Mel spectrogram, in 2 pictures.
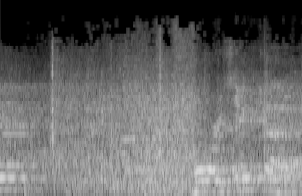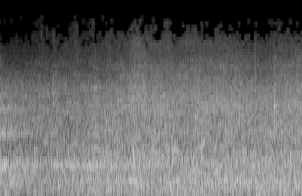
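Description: Ice hockey arena sound during play: a steady hiss of skates on ice and crowd in a large hall, with a few sharp clicks from play on the ice. A man's voice comments briefly about two seconds in.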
